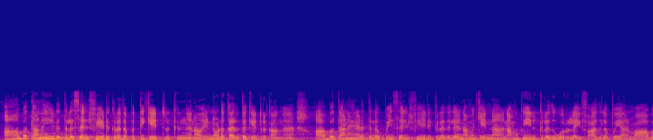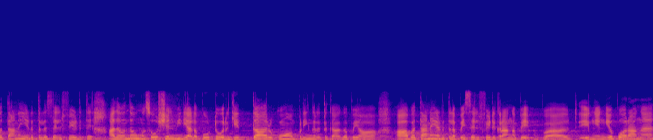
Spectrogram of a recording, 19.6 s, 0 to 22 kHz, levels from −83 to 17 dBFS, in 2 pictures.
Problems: none marked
